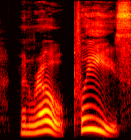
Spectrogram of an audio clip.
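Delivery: tremulous, trembling, quavering voice. With the creature Monroe standing over them, the narrator pleads; trembling voice. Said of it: "I said in a trembling voice".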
